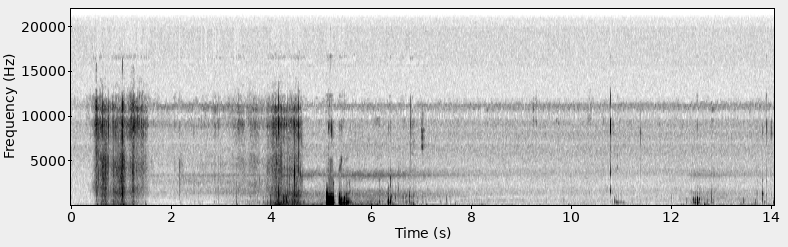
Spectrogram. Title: Little bit of stomach growling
